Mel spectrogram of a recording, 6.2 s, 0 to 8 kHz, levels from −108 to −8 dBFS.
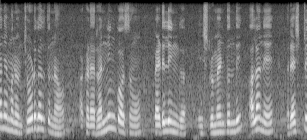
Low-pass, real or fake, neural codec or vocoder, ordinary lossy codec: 7.2 kHz; real; none; none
